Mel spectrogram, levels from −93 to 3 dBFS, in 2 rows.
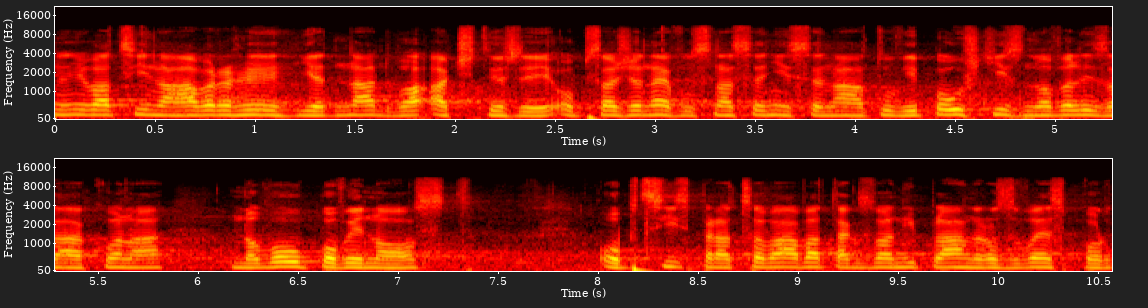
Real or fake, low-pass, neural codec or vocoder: fake; 10.8 kHz; vocoder, 44.1 kHz, 128 mel bands every 512 samples, BigVGAN v2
